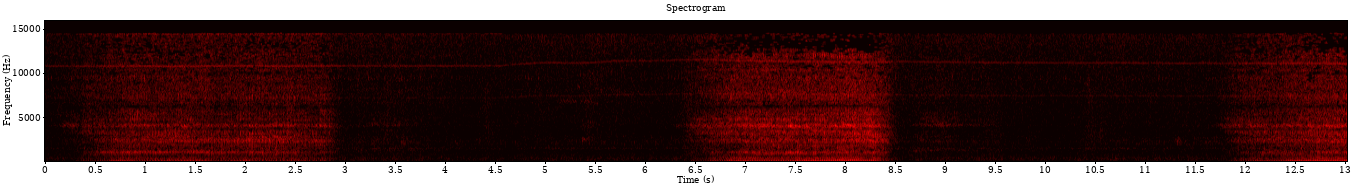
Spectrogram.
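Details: Mastiff dog snoring from across the room: loud, deep rattling snores on each in-breath, about five breaths a minute, with quiet out-breaths between; ordinary heavy snoring.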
